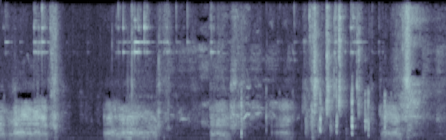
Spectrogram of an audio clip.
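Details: Dog making strange noises: two long, wobbling, tonal moans, then a cluster of sharp clicks and snorts and a final short warbling cry.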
